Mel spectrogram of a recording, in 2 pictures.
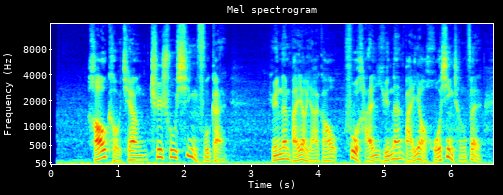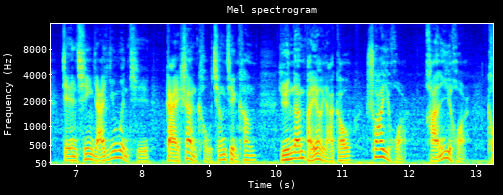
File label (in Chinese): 配音广告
